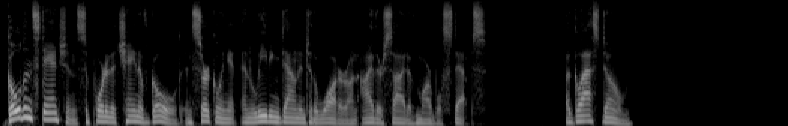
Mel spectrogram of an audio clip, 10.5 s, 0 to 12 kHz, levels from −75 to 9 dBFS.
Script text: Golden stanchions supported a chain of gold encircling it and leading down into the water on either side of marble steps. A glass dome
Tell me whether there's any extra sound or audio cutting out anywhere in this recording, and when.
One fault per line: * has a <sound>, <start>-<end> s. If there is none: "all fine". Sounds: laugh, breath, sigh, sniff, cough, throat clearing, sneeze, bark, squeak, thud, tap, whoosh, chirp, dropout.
all fine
